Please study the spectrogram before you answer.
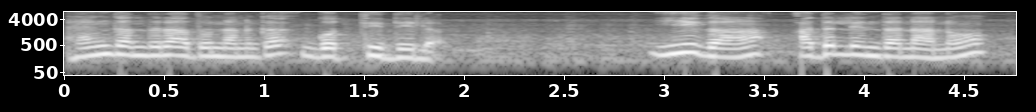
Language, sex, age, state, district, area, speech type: Kannada, female, 60+, Karnataka, Bidar, urban, spontaneous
